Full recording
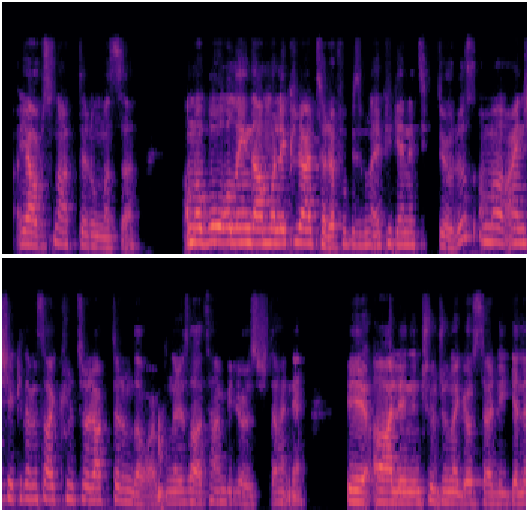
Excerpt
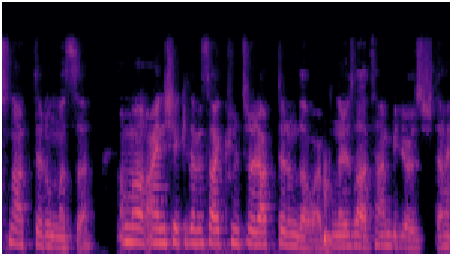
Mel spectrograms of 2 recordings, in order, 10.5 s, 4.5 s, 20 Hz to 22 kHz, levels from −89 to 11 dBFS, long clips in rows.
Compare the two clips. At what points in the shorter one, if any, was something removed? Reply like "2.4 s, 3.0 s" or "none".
1.2 s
